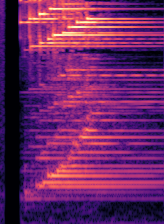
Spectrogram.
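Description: Wind chimes tinkle in a bright cluster of metallic tones, ringing together and sustaining as they slowly fade, close and clear with no voices.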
